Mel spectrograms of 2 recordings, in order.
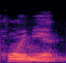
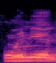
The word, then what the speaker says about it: poignant: The G is silent in poignant.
